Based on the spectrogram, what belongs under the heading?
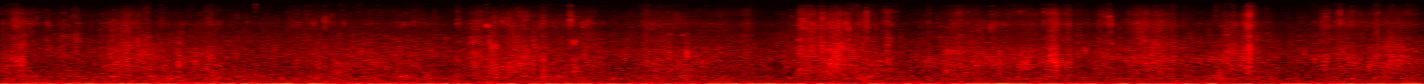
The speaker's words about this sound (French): Vous entendez, alors que la pluie a cessé, les gouttelettes d'eau qui dégoulinent le long des troncs et des branches de la hêtraie.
